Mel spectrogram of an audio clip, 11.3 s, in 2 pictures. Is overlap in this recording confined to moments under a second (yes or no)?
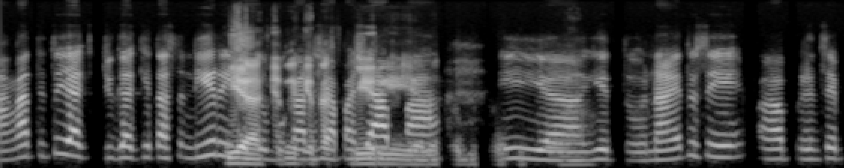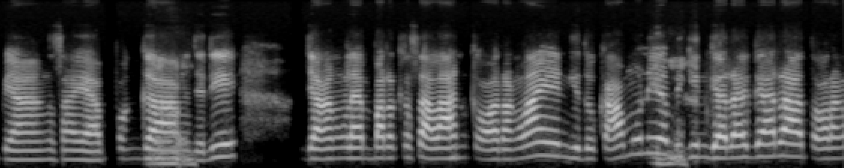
no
